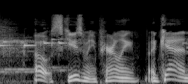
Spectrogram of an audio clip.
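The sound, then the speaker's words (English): A mobile phone ringtone plays as a bright, melodic electronic chime that rings steadily for about two seconds with sliding, voice-like notes. “I turned my phone off earlier. Why won't this stop ringing?”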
